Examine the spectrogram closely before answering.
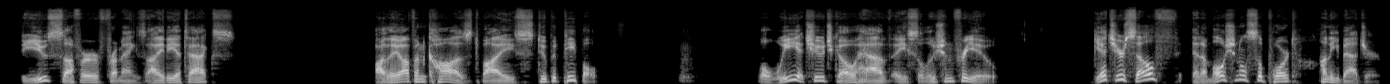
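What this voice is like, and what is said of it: TV announcer voice. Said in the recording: “in my TV announcer voice.”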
